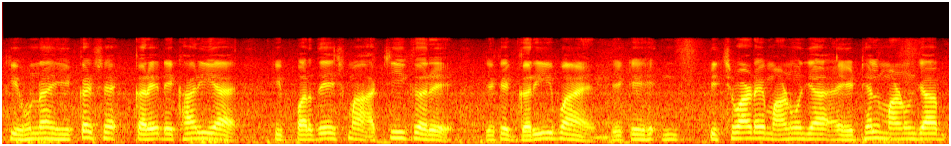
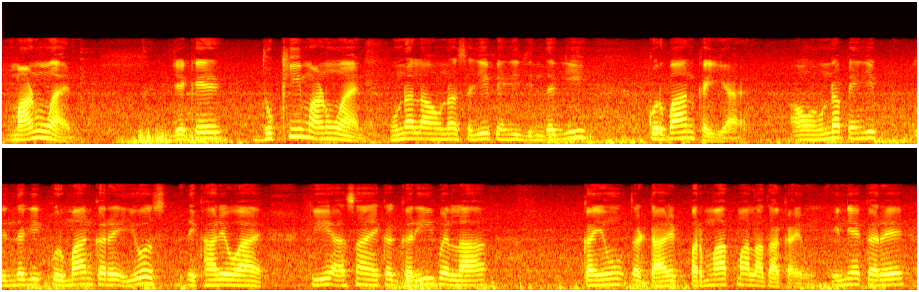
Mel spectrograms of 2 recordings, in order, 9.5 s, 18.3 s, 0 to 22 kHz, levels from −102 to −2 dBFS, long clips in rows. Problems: none marked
